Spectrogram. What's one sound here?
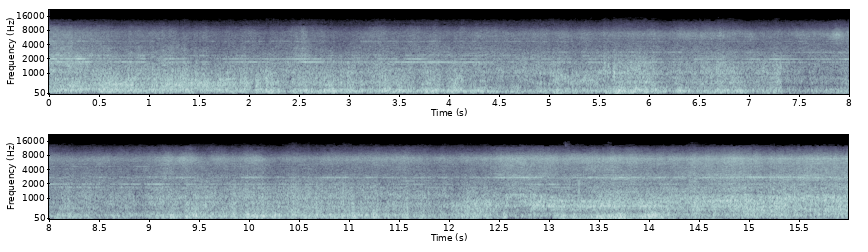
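A jet airliner's engines roar loudly as it rolls along a runway.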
